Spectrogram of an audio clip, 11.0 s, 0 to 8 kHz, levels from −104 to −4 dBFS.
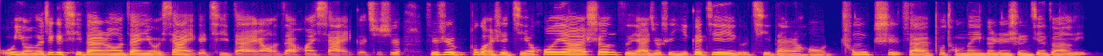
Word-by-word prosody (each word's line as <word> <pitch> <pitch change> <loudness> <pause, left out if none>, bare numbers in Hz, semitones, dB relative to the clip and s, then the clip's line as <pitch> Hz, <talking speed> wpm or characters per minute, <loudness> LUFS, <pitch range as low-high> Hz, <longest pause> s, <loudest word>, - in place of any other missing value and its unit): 有 205 -2 +2
了 210 +1 0
这 245 - +2
个 230 -1 +4
期 225 -1 -1
待， 210 -1 +4
然 205 0 -1
后 200 0 +3
再 205 0 +2
有 200 0 +1
下 210 0 +1
一 - - -9
个 - - -7
期 195 0 -7
待， 200 +1 -1
然 190 - -3
后 - - -7
再 200 +1 -2
换 200 - -5
下 200 - -2
一 - - -18
个。 280 0 -12
其 225 - -8
实 220 0 -3 0.2
其 225 - 0
实 235 -1 +6
不 240 +2 -4
管 220 -2 +2
是 215 -1 +2
结 210 +1 0
婚 230 +2 +2
呀， 220 -1 +4
生 230 +1 +1
子 230 -2 -2
呀、 - - +1
就 205 +1 0
是 215 -1 -4
一 205 +1 0
个 220 +1 +5
接 220 +1 +3
一 205 -1 +3
个 220 - -4
期 195 +1 -4
待， 190 -2 -2
然 185 0 -4
后， 195 0 -4
充 220 0 -2
斥 220 +1 -2
在 200 -3 0
不 190 +3 -8
同 195 0 -3
的 195 0 +2
一 190 - +1
个 200 +1 0
人 200 -1 0
生 195 0 +2
阶 200 +1 0
段 200 +1 -2
里。 - - -7
210 Hz, 320 characters per minute, -24 LUFS, 200-220 Hz, 0.2 s, 实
